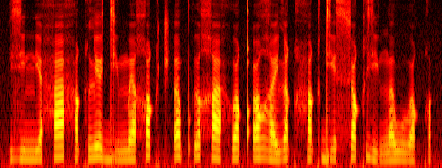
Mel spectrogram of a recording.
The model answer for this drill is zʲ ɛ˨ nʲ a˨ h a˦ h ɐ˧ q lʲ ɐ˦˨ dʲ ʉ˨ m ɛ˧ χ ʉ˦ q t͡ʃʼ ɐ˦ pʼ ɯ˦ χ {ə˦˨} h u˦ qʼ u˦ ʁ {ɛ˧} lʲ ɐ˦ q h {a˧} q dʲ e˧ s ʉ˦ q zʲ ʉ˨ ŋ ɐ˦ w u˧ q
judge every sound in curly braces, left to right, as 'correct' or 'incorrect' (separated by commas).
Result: incorrect, correct, correct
